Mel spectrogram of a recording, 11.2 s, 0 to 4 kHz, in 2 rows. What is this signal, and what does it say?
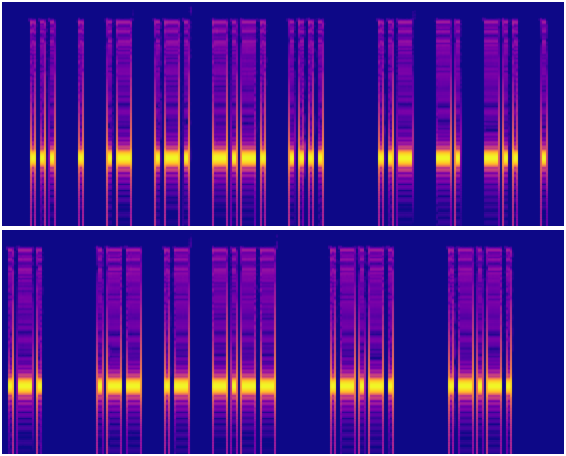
Morse code, heard as a keyed tone, about 25 wpm, spaced as for 20 wpm, 550 Hz. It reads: SEARCH UNDER WAY <AR> <AR>
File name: podcast / News headlines-1x-25x20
